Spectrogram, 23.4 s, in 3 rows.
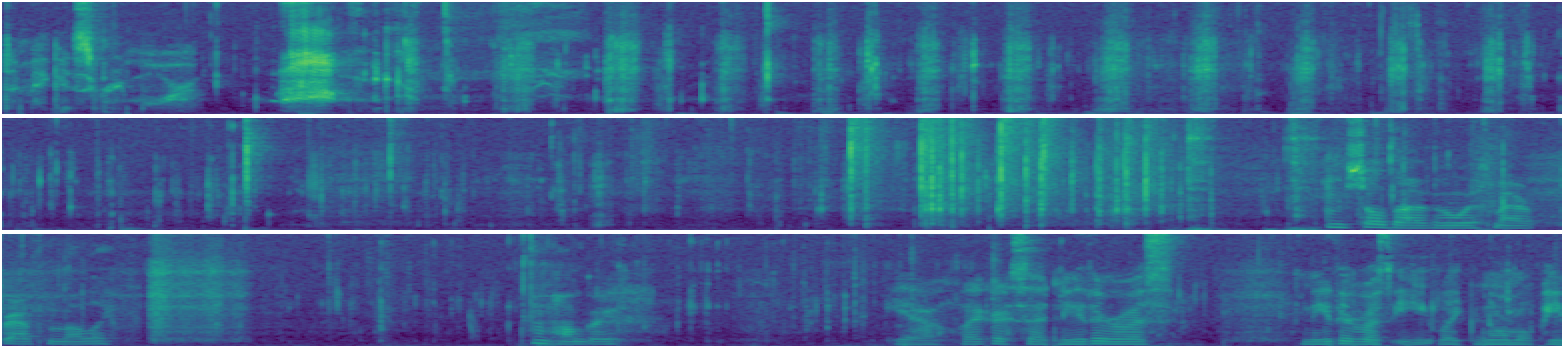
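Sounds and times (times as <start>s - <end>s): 
speech: 0.4s - 0.7s, 14.5s - 16.3s, 18.2s - 18.8s, 20.2s - 23.3s
crunchy pickle being bitten and chewed: 1.0s - 15.4s, 16.7s - 20.0s.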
